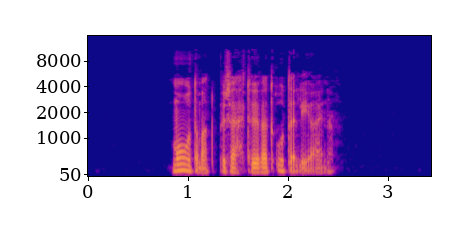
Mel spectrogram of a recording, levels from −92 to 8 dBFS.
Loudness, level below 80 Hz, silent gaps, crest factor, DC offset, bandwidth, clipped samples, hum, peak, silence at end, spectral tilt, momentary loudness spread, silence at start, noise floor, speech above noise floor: -22 LUFS; -64 dBFS; none; 22 dB; under 0.1%; 11 kHz; under 0.1%; none; -4 dBFS; 1 s; -6.5 dB/octave; 9 LU; 0.85 s; -84 dBFS; 62 dB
